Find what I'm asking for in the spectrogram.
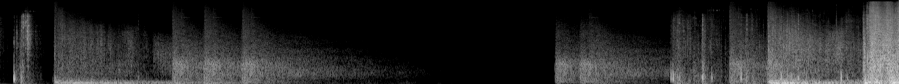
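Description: Gunfire bursts and explosions from a CS:GO match as a grenade is thrown, with loud repeated shots, a blast that fades into a stretch of silence, then more heavy firing and booms.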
